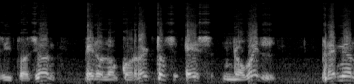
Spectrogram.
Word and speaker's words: Nobel: Decíamos Nobel, y resulta que no es Nobel, sino Nobel. Así se pronuncia el sueco y así pasa al español, porque repito, los nombres extranjeros pasan al español con la misma pronunciación que tienen en su idioma original.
